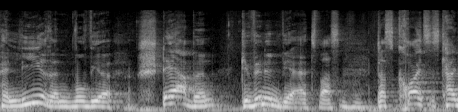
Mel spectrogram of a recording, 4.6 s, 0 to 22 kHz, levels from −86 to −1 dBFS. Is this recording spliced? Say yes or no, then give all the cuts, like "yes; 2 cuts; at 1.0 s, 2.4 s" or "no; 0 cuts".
no; 0 cuts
